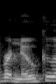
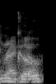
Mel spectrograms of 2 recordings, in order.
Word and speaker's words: Rengoku: I thought someone said Renoku. I'm like, okay, that's how you pronounce it.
